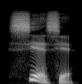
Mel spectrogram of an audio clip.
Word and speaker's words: xièxie: First up, xièxie. This means thank you. Now, pay attention to the pronunciation here. The first xiè is strong with a falling tone. The second one is super light and neutral.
